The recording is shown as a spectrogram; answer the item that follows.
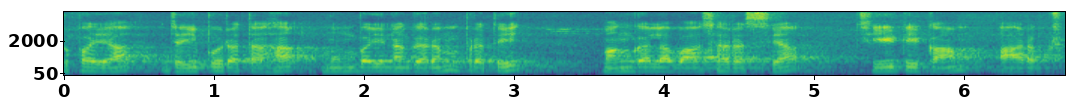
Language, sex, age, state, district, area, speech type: Sanskrit, male, 18-30, Karnataka, Shimoga, rural, read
